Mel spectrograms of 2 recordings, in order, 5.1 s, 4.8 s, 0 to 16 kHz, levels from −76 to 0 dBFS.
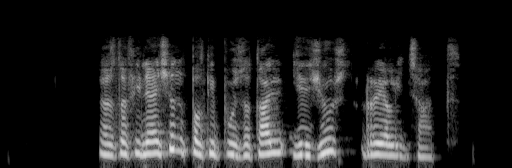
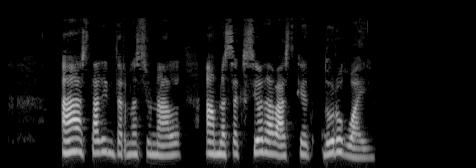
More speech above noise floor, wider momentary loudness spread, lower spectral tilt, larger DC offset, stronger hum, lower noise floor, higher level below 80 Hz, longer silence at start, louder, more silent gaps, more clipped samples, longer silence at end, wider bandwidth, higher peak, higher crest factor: about the same, 57 dB vs 58 dB; about the same, 9 LU vs 10 LU; first, -5.5 dB/octave vs -4 dB/octave; neither; neither; second, -75 dBFS vs -82 dBFS; first, -60 dBFS vs -80 dBFS; first, 1 s vs 0.6 s; first, -19 LUFS vs -24 LUFS; neither; neither; second, 0.6 s vs 1.05 s; second, 7.8 kHz vs 11.5 kHz; about the same, -2 dBFS vs -4 dBFS; about the same, 18 dB vs 22 dB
